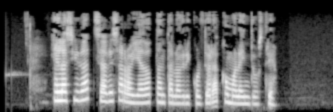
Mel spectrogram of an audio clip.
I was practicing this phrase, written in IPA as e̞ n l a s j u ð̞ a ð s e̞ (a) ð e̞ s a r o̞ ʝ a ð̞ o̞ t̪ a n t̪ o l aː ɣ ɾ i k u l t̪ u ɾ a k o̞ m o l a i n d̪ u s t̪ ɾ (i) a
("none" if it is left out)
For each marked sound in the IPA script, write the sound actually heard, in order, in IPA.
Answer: a, j

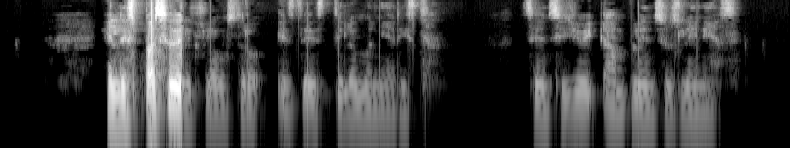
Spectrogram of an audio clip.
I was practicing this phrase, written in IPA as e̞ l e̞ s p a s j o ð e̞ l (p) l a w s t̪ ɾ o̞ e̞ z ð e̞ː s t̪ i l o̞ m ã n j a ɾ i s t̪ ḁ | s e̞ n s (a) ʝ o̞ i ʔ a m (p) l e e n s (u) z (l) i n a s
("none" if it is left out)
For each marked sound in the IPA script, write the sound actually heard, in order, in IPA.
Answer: k, i, p, u, l

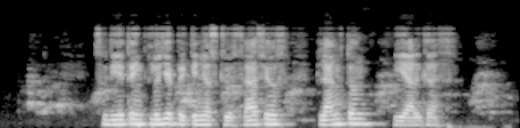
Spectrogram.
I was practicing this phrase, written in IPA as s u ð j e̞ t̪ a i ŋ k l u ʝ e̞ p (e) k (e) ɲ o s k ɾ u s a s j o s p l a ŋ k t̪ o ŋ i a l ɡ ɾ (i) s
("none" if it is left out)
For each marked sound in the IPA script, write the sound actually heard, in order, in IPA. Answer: e, e, a

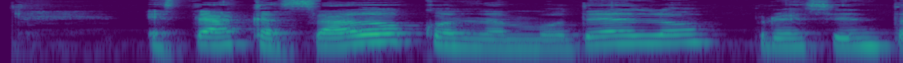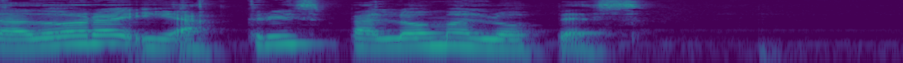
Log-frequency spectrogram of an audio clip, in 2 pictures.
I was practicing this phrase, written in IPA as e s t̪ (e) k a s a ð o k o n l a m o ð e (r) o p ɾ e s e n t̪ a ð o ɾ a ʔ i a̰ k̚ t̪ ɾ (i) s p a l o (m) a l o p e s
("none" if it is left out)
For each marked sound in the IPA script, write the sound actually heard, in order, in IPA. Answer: a, l, i, m

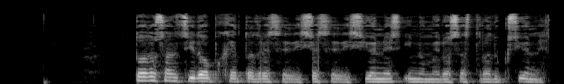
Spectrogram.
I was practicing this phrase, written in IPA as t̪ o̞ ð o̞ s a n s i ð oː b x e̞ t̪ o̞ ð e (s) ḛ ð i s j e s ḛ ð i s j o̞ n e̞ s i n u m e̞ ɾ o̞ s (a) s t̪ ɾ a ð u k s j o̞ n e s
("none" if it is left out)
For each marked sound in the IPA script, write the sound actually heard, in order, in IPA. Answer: s, a

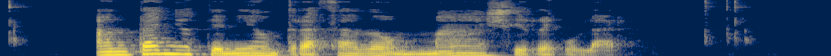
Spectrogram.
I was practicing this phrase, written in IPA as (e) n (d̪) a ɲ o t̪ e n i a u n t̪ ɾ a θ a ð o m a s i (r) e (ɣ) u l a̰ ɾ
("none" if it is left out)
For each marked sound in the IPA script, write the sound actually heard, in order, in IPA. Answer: a, t̪, r, ɣ

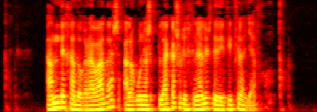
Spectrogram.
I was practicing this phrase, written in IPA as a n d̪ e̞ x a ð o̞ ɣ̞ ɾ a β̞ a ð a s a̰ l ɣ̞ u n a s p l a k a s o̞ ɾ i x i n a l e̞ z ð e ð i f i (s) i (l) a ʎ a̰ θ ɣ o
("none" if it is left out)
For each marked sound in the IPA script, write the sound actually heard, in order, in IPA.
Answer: θ, l

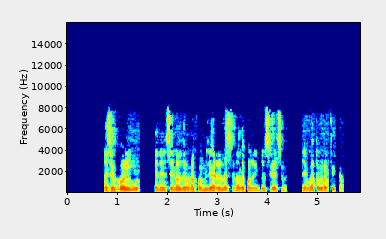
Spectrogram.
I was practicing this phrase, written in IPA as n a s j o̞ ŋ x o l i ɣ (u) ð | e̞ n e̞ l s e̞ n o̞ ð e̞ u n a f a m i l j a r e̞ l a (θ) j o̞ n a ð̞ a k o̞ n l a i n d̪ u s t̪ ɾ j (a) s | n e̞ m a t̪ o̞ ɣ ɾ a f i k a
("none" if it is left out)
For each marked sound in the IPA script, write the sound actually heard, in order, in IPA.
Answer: u, s, a

